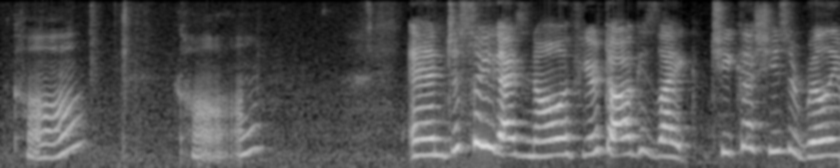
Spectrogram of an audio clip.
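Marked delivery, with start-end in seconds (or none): 0.1-2.0 soothing the dog. Real, not acted. Settling the excited dog.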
